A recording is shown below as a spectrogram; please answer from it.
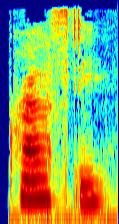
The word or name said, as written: crasty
